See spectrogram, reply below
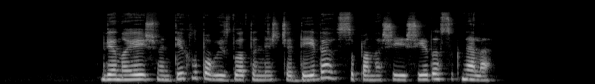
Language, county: Lithuanian, Kaunas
